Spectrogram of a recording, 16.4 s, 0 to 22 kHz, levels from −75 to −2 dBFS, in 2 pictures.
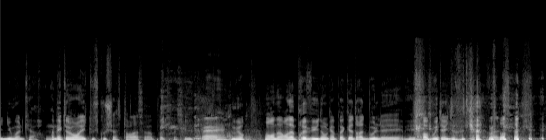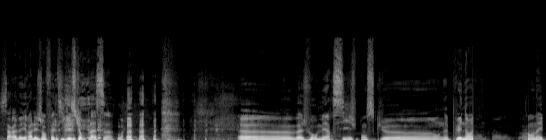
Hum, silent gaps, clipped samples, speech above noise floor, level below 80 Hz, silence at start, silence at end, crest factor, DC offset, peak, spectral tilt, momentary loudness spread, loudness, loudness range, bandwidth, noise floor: none; none; under 0.1%; 29 dB; -52 dBFS; 0 s; 0 s; 18 dB; under 0.1%; 0 dBFS; -7 dB/octave; 13 LU; -19 LUFS; 5 LU; 15 kHz; -48 dBFS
